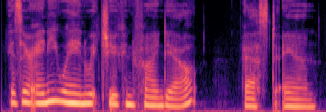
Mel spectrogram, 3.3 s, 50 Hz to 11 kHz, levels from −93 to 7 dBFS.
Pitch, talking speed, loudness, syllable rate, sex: 215 Hz, 220 wpm, -15 LUFS, 6.2 syllables/s, female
